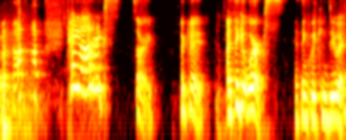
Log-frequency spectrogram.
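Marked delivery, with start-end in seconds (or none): 0.0-1.6 shrill, very high, loud yell. Testing a new group name by yelling it aloud: loud yell. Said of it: "Sorry, that was really loud".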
